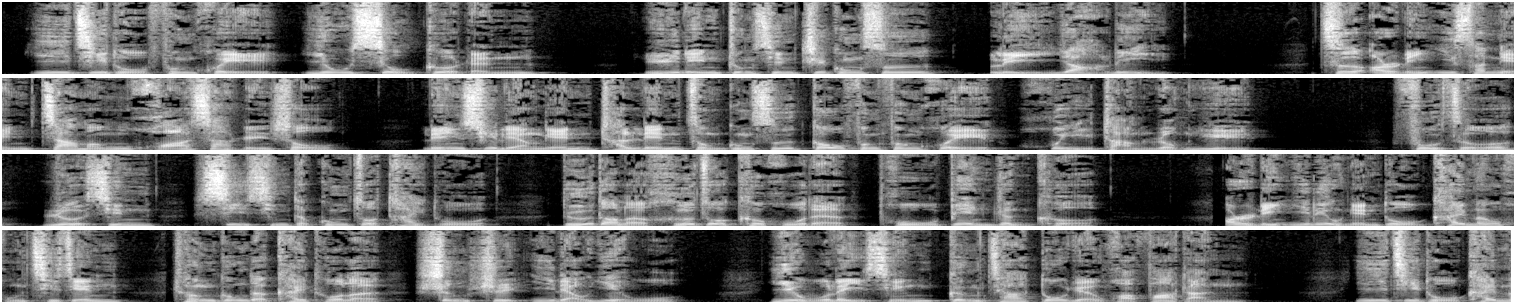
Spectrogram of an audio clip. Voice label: 男 颁奖; 华夏人寿2016年第一季度颁奖典礼

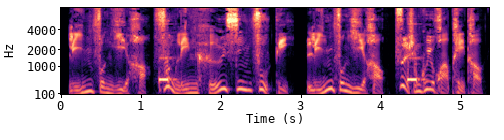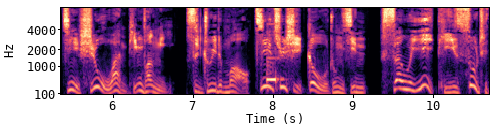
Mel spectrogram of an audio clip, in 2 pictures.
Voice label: 男 房地产广告; 霖峰壹號

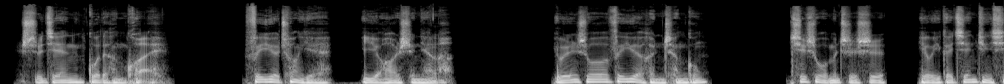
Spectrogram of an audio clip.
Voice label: 男 企业宣传 企业宣传片配音; 中文飞越机电; 内心独白

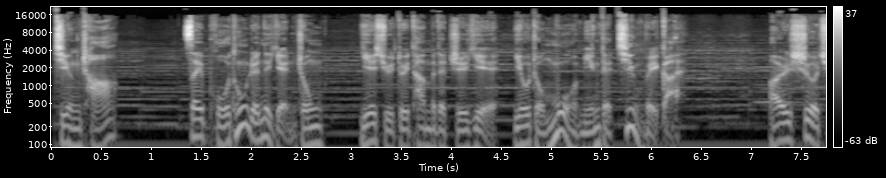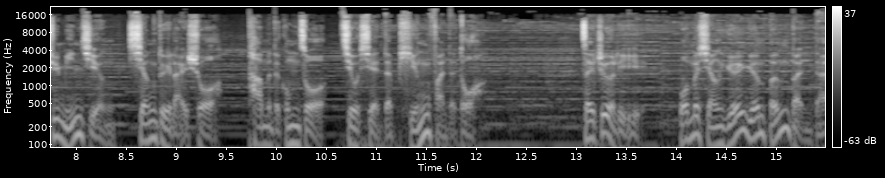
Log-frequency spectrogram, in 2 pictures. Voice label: 男 专题 人物介绍类; 片儿警老铁

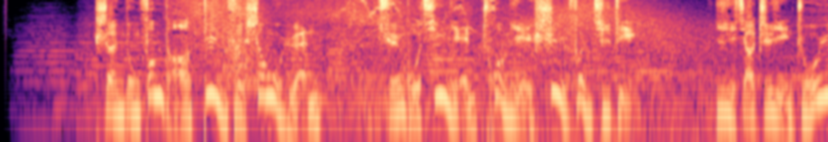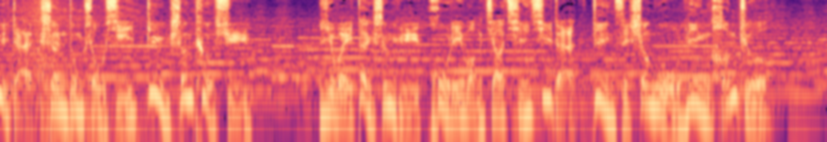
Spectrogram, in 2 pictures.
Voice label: 男 专题, 国语男声配音; 方达电子商务园

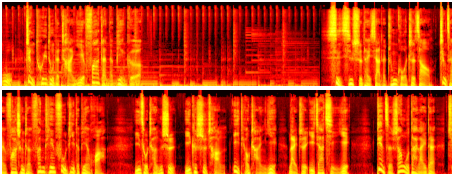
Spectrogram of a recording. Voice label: 男 专题 信息时代 商务, 国语男声配音

